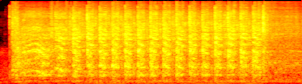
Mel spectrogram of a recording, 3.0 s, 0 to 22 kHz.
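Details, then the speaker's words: 1969 Plymouth Road Runner parked for decades, ran then cut out: steady cranking about four beats a second with no catch; suspected electrical, an ignition connector, which restarted it when wiggled. "And it just shut off. I think that's fuel though. No. It's electrical, man. It's electrical. I think it's that connector, man."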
